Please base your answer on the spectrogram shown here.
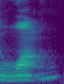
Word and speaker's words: Wang: You spell it Wang. Please don't call me Mr. Wang. My name is Wang, okay?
